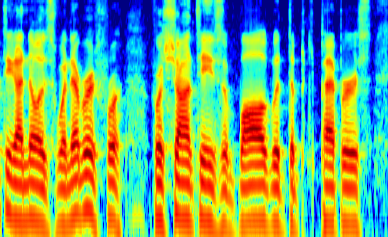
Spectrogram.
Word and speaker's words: Frusciante: Well, one thing I've noticed is that when John Frusciante, that's how his last name is pronounced, Keith.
